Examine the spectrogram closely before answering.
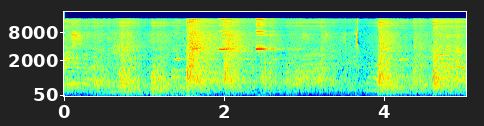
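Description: Bodies thud heavily against a wrestling ring mat.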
